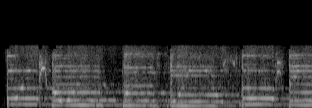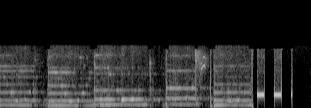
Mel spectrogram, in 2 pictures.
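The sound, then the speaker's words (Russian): Telephone line tones play while a call connects, as a series of clear electronic tonal phrases that shift in pitch, followed by a few short, rapid beeps at the end. “Please wait while we connect your call.”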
